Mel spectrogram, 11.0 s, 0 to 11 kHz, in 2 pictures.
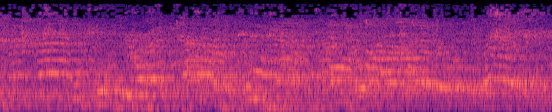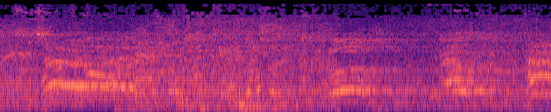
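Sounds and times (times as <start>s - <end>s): sneakers squeaking on hardwood: 0.0s - 4.2s, 6.6s - 8.8s
players' voices: 0.0s - 11.0s.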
